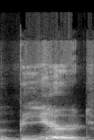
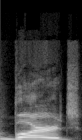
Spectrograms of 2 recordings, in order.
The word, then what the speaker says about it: beard: They also have the beard. The beard. Okay, guys, take care about the pronunciation. It's not a bird. Okay, bird, beard, bear, and beer.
